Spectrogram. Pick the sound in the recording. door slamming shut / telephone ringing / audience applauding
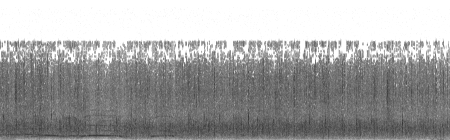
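audience applauding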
